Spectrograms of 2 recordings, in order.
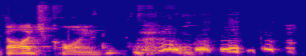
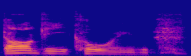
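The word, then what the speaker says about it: Dogecoin: to keep you yeah she'll give them 500 dodge coin funny thing is the first time rose saw that when she started trying to say it she pronounced it doggy coin doggy that's acceptable doggy doggy well it was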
